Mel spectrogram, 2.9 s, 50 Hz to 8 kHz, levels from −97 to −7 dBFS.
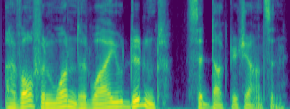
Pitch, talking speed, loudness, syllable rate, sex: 110 Hz, 185 wpm, -17 LUFS, 5.9 syllables/s, male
